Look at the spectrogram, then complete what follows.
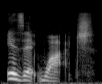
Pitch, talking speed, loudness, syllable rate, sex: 195 Hz, 175 wpm, -20 LUFS, 3.6 syllables/s, female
